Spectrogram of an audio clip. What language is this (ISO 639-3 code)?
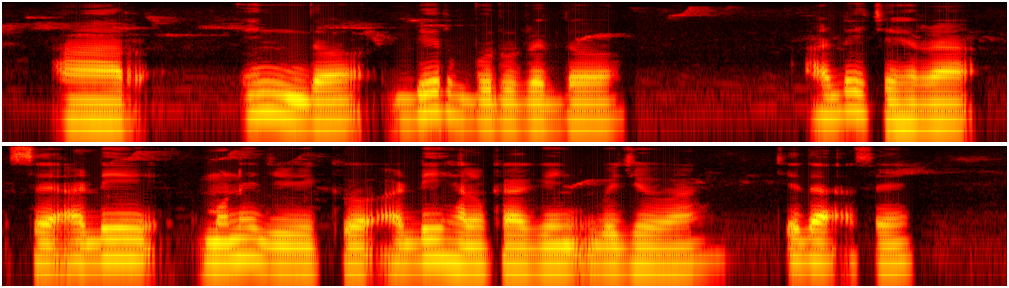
sat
